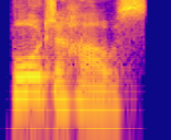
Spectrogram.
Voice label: "Porterhouse", Indian; Dictionary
